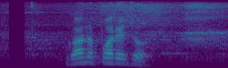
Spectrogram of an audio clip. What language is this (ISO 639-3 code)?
nep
